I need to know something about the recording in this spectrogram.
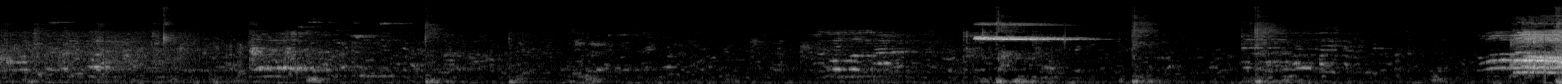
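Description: Players and spectators call out and shout in a large echoing gym.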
